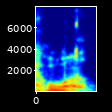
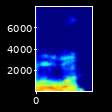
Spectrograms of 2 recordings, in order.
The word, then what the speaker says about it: Juan: Na verdade é J. É Juan com J.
